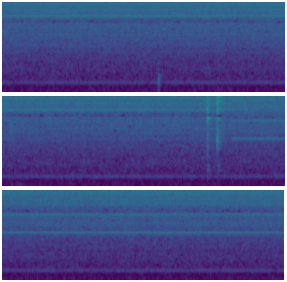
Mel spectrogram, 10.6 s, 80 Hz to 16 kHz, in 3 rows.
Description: LG LED monitor E2260S making annoying buzzing sounds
